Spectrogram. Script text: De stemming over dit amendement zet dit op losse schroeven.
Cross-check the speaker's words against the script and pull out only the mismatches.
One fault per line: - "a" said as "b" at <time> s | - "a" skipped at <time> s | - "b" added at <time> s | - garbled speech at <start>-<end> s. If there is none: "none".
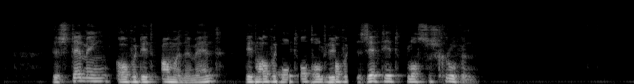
- garbled speech at 2.5-3.5 s
- "op" skipped at 4.1 s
